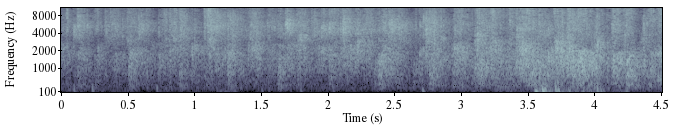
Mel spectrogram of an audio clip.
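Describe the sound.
Faint audience applause welcoming a historian to the podium for a lecture, individual claps distinct within a thin, uneven patter that grows somewhat fuller toward the end.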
